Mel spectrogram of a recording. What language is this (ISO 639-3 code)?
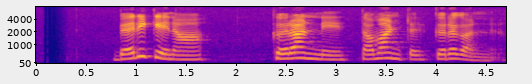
sin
